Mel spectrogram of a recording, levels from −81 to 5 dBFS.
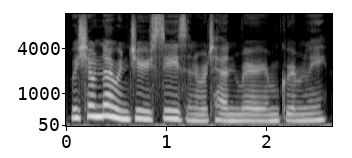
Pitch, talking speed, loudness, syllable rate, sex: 220 Hz, 205 wpm, -15 LUFS, 5.5 syllables/s, female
